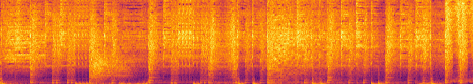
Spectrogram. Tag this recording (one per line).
amen
beat
dnb
loop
